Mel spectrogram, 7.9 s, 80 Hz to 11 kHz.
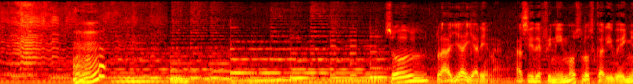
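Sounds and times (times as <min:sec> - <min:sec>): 
mosquito whine: 0:00.0 - 0:04.6
speech: 0:04.9 - 0:07.9.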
